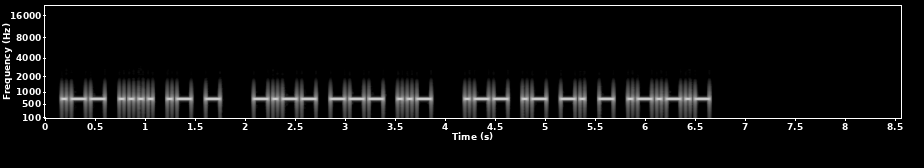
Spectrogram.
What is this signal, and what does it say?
Morse code, heard as a keyed tone, about 25 wpm, 700 Hz. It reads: WHAT YOU WANT.
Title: Sentences from Top 1100 Words 25wpm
